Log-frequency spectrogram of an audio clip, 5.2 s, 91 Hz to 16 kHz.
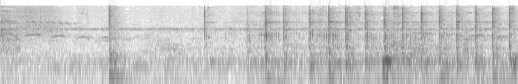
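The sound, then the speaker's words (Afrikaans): A sewing machine about 45 years old runs with a dry mechanical clatter, a few scattered clicks at first, then settling into a quick, steady rhythm of ticking strokes, moderately loud. “Kachiri, kachiri, kachiri. Vroukie, het die naaimasjien ongeveer 45 jaar.”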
